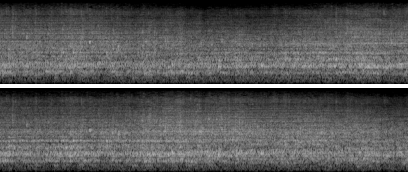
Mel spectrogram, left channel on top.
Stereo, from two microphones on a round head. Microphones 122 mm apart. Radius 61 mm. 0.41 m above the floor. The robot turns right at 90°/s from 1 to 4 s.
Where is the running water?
160° left, 1.8 m; by 4.1 s 70° left, 1.8 m.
